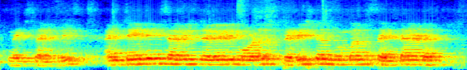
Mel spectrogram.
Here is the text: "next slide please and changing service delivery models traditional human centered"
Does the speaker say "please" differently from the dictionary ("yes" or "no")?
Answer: yes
